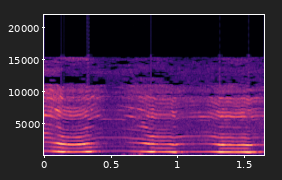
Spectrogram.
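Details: Beatrice, a Siberian Husky who loves to howl, holds a short steady howl indoors, its pitch wavering gently and swelling three times in under two seconds.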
